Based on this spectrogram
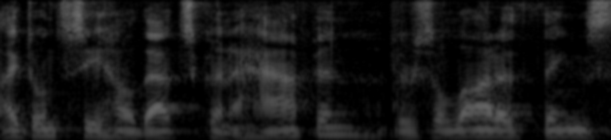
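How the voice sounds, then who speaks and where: A man speaks at medium pitch. His intonation is monotone and flat. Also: very clean recording, silent background. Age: 60s. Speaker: public delegate at council meeting. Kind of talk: public delegation address. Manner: halting, many filler uhs.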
